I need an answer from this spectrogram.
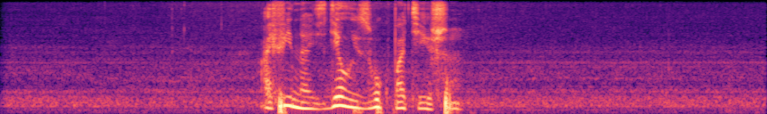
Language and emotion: Russian, neutral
